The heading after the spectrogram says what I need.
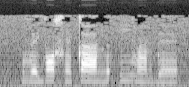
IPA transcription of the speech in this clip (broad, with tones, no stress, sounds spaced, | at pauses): v ɛ˨ j ɔ˦ s ɛ̃˨ t aː˦˨ ŋ ə˧ h iː˦ v ã˨ ɡ͡b ɛ˨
